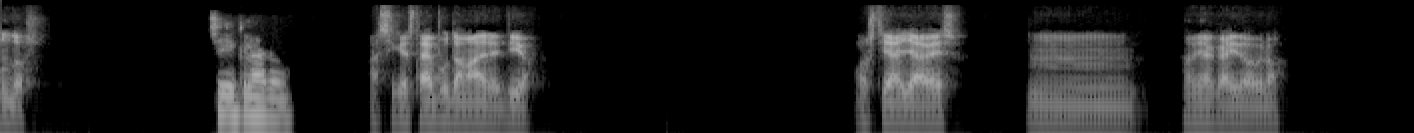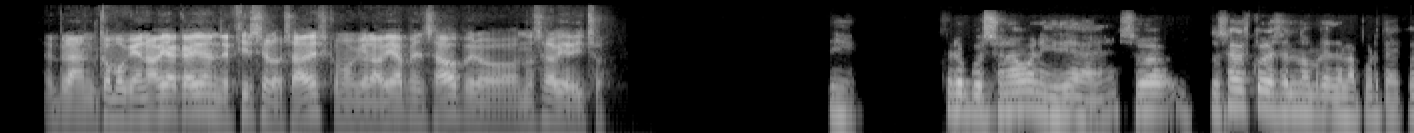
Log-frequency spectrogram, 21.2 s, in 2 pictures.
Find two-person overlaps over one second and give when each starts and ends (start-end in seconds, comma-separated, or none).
none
